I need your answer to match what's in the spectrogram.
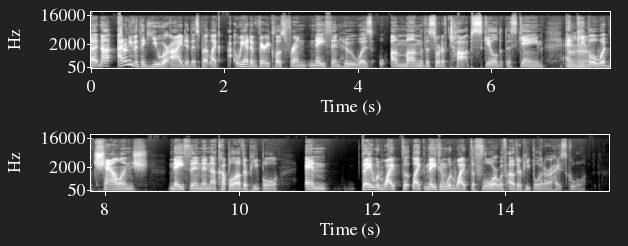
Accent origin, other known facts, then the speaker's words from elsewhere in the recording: Arkansas, United States; we're growing up in Arkansas, Northwest Arkansas.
